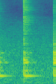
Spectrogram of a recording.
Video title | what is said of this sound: Camping In Rock Cave Shelter | That hollow tapping sound? That's ultra dry wood.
